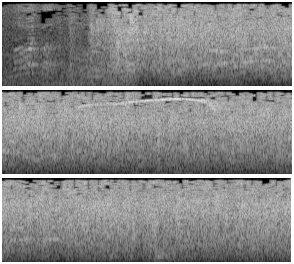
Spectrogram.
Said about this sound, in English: Now, if you're wondering, that is Allahu Akbar is being yelled in the back.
